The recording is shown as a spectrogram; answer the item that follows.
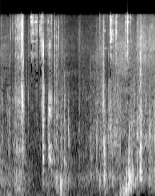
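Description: Bunch of keys jangling and clicking against a car door while it is unlocked, then the door latch clicks open near the end.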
